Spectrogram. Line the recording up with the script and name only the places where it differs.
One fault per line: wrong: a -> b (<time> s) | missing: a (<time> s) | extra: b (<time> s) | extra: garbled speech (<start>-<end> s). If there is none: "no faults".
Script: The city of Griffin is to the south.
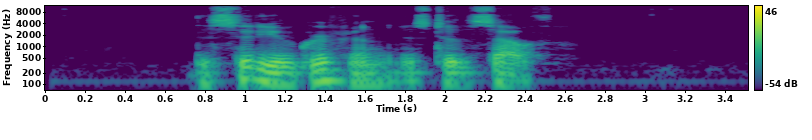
no faults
